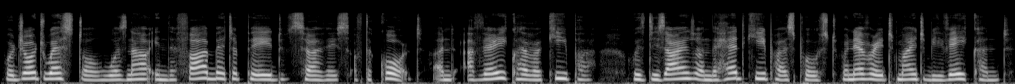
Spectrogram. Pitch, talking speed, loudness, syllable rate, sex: 230 Hz, 175 wpm, -18 LUFS, 4.7 syllables/s, female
